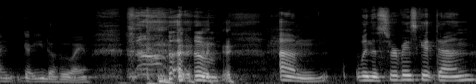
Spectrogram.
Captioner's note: laughing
